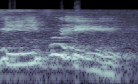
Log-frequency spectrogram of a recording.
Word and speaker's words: Tiefling: By the way, before people get in the comments and go, it's pronounced Tiefling.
